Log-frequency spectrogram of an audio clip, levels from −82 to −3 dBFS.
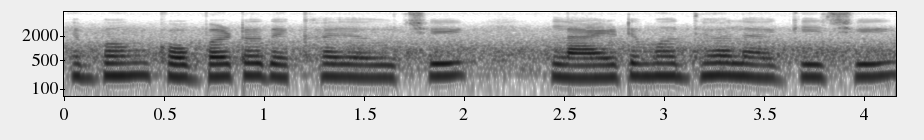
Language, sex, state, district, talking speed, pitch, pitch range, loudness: Odia, female, Odisha, Nuapada, 100 wpm, 205 Hz, 200-215 Hz, -17 LUFS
